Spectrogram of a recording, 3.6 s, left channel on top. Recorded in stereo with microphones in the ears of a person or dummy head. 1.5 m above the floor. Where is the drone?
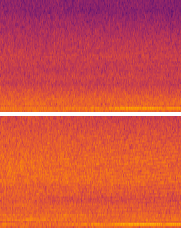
65° right (ahead or behind).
